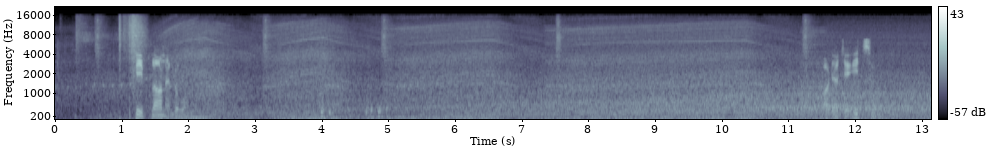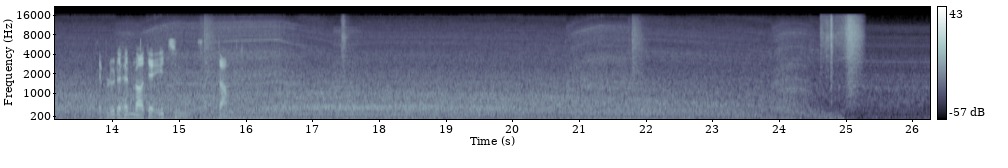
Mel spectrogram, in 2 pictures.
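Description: A truck engine rumbles and revs as it drives.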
